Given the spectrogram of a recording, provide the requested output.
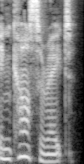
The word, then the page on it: incarcerate: British English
